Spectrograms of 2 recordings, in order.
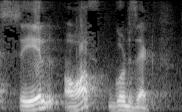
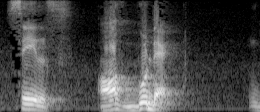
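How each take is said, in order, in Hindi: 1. s ध्वनि तीसरे शब्द के अंत में आती है। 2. s ध्वनि पहले शब्द के अंत में आती है। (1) "तो सही क्या है" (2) "गलत प्रोनाउंस होते हैं ये"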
